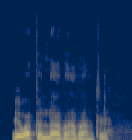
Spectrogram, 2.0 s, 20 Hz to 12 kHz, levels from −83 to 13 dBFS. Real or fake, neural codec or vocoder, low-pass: real; none; 10.8 kHz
